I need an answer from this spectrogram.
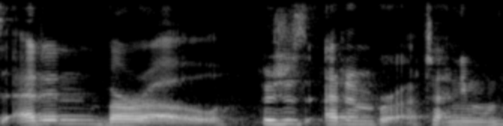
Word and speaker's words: Edinburgh: weird edinb Edinburgh Edinburgh it's not Edinburough it's Edinboro which is Edinburgh to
